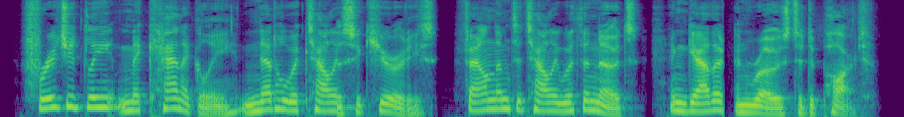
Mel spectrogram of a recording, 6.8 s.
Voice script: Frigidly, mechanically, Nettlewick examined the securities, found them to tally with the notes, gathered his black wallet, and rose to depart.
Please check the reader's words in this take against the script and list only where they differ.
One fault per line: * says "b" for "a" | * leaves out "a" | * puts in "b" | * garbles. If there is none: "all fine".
* says "tally" for "examined"
* leaves out "his black wallet"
